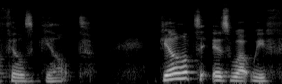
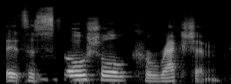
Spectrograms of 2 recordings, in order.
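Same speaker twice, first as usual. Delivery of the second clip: ordinary talk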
